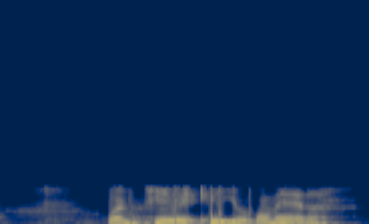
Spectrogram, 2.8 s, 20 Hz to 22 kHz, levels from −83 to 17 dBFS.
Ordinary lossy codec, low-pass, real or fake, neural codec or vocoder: Opus, 64 kbps; 3.6 kHz; fake; autoencoder, 48 kHz, 32 numbers a frame, DAC-VAE, trained on Japanese speech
